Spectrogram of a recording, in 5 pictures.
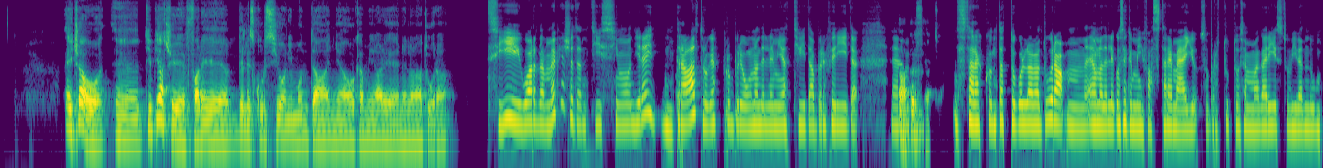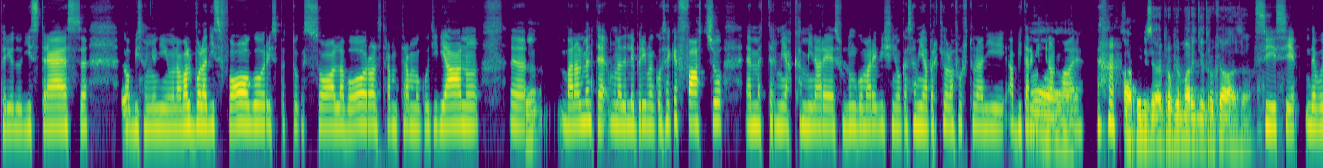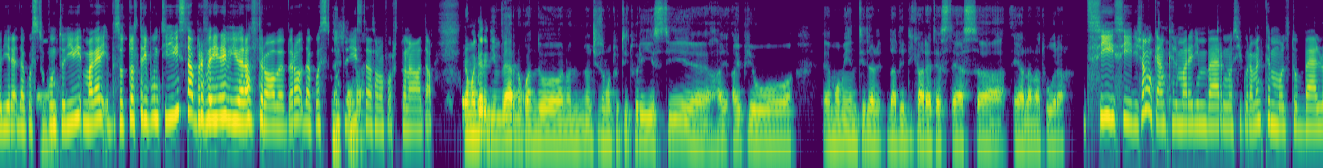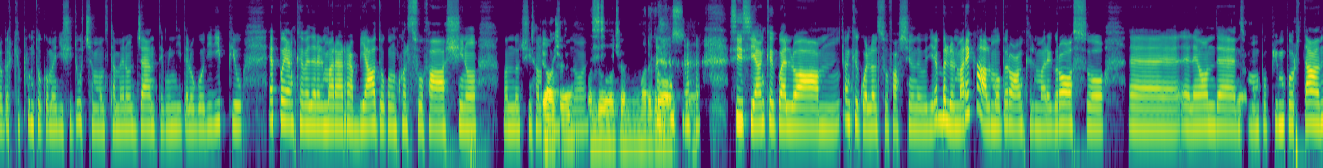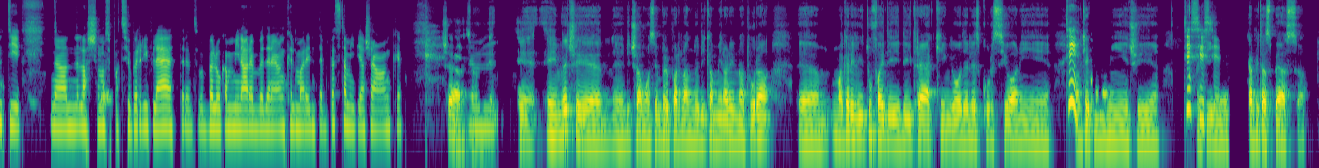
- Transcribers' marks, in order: other background noise; chuckle; "proprio" said as "propio"; chuckle; tapping; unintelligible speech; chuckle; "Okay" said as "kay"; "insomma" said as "'nzomm"
- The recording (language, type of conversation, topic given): Italian, podcast, Perché ti piace fare escursioni o camminare in natura?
